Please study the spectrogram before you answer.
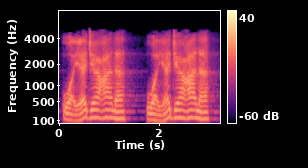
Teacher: تأمل صفة القلقلة لحرف الجيم في كلمة ويجعل، ويجعل، ولاحظ كيف كانت الجيم واضحة وقوية بسبب صفة القلقلة ويجعل، وهي هنا قلقلة صغرى لأنها وقعت في وسط الكلمة.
